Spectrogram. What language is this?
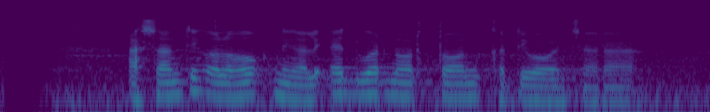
Sundanese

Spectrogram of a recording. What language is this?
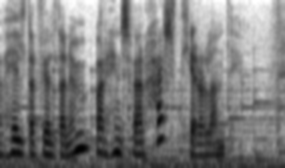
Icelandic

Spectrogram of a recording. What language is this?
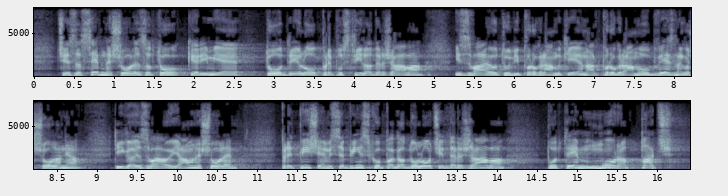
Slovenian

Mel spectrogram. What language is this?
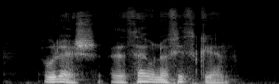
Kabyle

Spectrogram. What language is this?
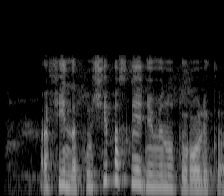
Russian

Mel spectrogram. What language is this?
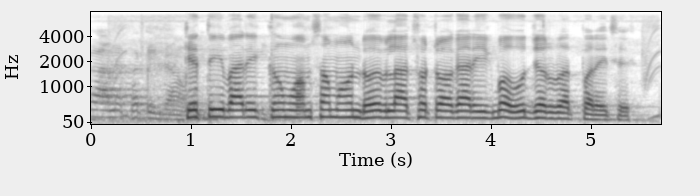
Maithili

